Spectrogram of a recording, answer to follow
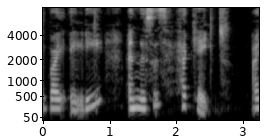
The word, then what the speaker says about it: Hecate: And this is Hecate.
